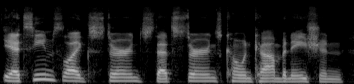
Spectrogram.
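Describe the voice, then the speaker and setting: Higher-pitched man hosting sports talk, dry sound. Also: unhurried, fairly bright tone, clean tone, no echo. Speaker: podcast host interviewing a guest. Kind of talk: conversational sports interview.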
